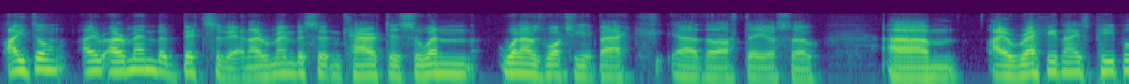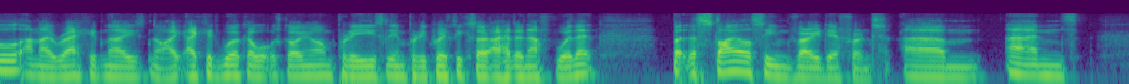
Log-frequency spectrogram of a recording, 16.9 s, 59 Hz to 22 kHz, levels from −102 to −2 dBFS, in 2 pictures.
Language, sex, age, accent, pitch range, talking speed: English, male, 30-49, British, 95-115 Hz, 225 wpm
